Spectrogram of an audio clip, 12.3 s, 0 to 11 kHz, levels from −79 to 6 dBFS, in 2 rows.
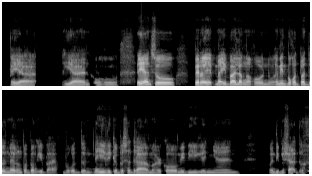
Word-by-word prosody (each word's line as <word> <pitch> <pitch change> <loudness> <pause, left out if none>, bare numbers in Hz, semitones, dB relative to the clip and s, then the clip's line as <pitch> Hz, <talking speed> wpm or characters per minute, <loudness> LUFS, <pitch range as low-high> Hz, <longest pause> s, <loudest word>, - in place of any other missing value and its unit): Kaya 90 -3 -1 0.6
yan, 100 -1 -2
oo. 95 0 -12 0.4
Ayan, 175 -5 +9
so 160 +1 +3 0.4
pero, 165 +2 +7
eh, 180 0 +7
maiba 155 -2 +4
lang 130 -2 +2
ako 115 0 -5
'no, 100 - -10
I - - -5
mean 180 0 +1
bukod 165 -1 -1
pa 150 - +4
dun 110 -3 -5
meron 110 0 -5
pa 105 - -9
bang 105 0 -7
iba, 95 -2 -12
bukod 100 -2 -13
dun, 95 -2 -13
nahilig 105 -1 -5
ka 105 - -5
ba 100 - -13
sa 105 - -8
drama 100 -1 -5
or 95 - -10
comedy 100 0 -9
ganyan 90 -1 -14 0.6
o - - -21
hindi 100 0 -9
masyado. 95 0 -8
100 Hz, 160 wpm, -22 LUFS, 95-115 Hz, 0.6 s, Ayan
